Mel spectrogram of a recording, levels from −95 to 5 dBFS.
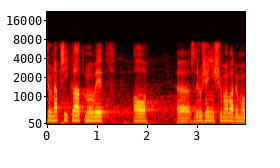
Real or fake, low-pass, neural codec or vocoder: real; 7.2 kHz; none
